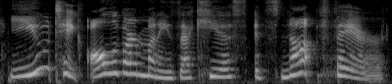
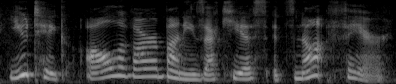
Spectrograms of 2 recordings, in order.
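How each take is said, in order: First: The line is said loudly with strong excitement. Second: The line is said in a soft, quiet voice. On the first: The speaker calls it right. "exclaimed Dave" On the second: The speaker calls it wrong. "quoted Dave in a soft voice"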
